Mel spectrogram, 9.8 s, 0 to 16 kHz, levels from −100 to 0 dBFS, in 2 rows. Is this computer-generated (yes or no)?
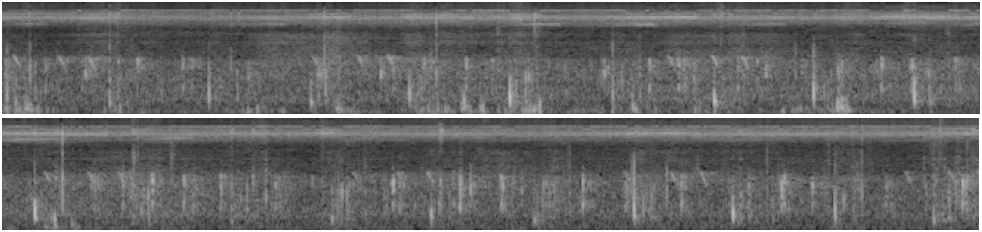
no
